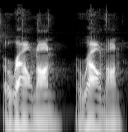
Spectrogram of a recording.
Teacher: it almost sounds like you just have a double n there like one word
